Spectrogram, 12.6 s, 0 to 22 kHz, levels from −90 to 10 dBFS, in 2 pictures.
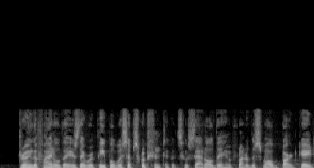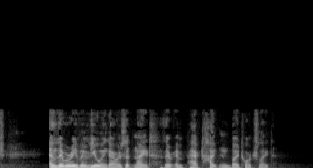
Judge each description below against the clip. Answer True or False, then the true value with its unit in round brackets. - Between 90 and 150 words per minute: False (160 wpm)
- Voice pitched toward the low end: True (130 Hz)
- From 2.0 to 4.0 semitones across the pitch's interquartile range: True (3.1 semitones)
